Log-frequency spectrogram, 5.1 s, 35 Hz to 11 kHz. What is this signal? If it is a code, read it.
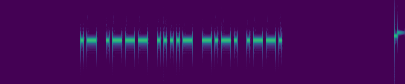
Morse code, heard as a keyed tone, about 30 wpm, 700 Hz. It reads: AJ4CP
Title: USA Call Signs - 5 Characters - 4x Character Spacing - 30wpm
